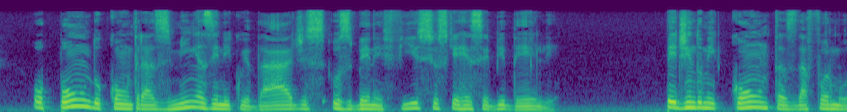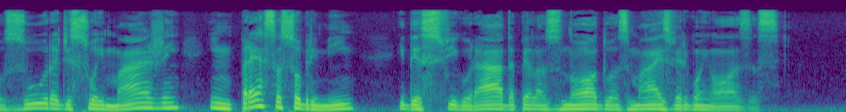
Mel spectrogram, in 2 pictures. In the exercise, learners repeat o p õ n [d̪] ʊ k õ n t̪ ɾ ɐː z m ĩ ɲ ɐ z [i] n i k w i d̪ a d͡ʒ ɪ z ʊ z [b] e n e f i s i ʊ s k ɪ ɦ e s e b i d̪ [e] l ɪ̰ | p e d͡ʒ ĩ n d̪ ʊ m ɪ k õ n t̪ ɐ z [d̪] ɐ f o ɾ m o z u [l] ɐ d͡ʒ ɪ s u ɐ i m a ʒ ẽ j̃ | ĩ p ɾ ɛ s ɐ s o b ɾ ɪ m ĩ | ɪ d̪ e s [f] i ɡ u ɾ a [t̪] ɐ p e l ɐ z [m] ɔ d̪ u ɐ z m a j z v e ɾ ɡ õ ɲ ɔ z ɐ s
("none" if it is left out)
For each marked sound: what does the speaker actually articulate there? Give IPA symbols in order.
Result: d̪, i, b, e, d̪, ɾ, f, d̪, n

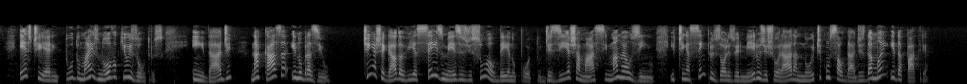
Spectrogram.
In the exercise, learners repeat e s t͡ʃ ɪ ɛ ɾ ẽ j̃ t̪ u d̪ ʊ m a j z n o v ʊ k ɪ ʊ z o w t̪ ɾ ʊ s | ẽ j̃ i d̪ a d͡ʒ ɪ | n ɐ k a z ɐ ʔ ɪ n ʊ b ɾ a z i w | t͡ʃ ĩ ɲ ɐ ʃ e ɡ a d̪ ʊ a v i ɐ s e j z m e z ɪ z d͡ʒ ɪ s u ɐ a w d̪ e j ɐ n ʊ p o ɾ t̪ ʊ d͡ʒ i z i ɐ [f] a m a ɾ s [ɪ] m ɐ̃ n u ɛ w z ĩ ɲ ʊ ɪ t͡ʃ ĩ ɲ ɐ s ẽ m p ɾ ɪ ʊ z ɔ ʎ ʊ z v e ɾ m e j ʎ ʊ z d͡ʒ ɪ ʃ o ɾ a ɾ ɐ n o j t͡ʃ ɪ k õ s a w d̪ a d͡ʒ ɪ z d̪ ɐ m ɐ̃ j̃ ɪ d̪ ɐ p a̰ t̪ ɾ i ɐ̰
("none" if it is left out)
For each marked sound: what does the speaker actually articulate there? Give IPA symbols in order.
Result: ʃ, ɪ

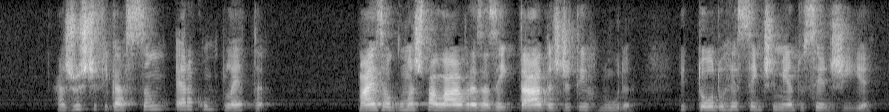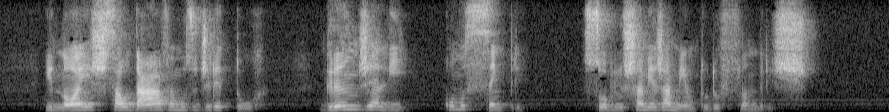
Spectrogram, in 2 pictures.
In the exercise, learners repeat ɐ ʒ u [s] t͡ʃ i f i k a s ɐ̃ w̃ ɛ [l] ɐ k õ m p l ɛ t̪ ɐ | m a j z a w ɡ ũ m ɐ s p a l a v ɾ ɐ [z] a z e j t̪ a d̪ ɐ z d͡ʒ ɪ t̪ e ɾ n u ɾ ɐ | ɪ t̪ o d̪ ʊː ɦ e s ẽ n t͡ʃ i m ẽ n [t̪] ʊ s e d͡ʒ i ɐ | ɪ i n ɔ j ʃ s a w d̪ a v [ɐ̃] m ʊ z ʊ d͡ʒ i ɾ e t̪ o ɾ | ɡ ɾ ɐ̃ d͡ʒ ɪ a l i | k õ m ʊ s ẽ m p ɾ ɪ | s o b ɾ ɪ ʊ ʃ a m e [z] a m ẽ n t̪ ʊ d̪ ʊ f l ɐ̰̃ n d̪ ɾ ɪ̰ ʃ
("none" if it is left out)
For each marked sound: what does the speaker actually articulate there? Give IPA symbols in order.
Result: ʃ, ɾ, z, t̪, ɐ, ʒ

